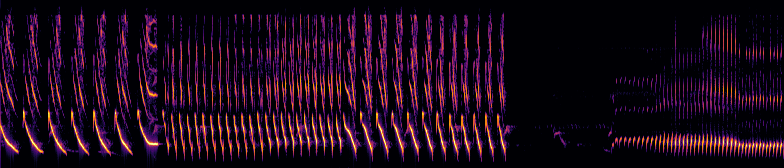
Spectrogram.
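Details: Canary lure song with 'cuit cuit' calling and rolls: several falling whistles, a long fast buzzy trill of repeated notes, a brief pause, then a smooth, steady rolling trill.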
